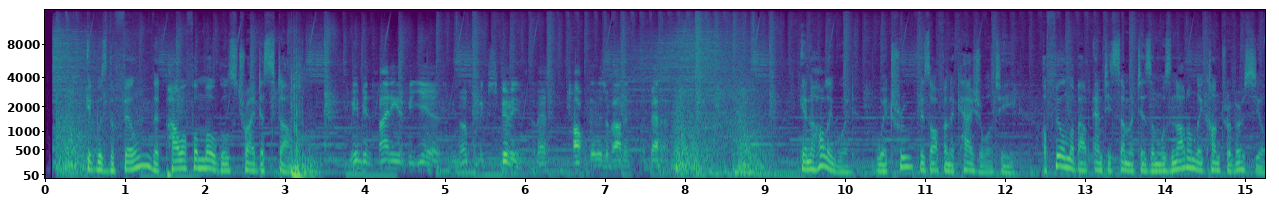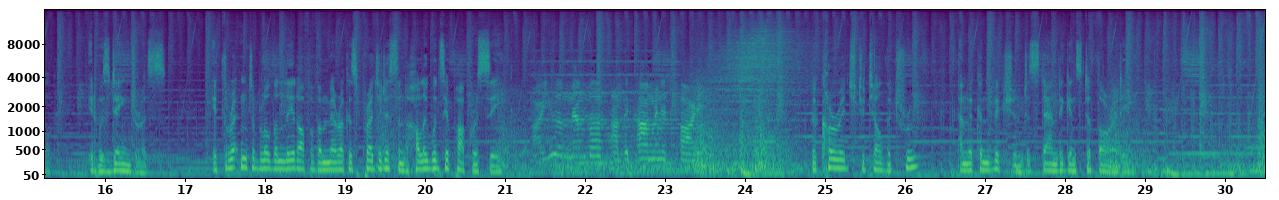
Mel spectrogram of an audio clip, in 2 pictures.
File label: Male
